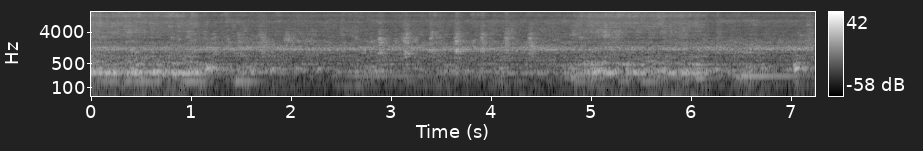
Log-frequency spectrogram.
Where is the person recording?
in a restroom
